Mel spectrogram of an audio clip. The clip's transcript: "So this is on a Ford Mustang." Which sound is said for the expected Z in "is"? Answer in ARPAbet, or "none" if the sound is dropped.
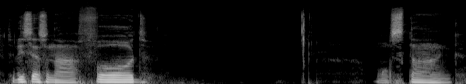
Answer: S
